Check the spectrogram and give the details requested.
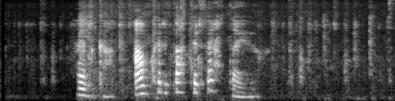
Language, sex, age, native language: Icelandic, female, 50-59, Icelandic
